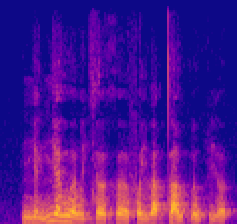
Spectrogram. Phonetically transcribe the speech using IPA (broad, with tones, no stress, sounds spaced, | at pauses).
ɲ ɛ˨˩˦ ŋ ɲ ɛ˧ l u˨˩ ə̯ l ɨ˧ c əː˧ x əː˨˩˦ f ə˨˩˦ j l a˦˥ t̚ t̪ a˨˩˨ w ɓ ə˨˩˦ w h i˨˩˨ ə̯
